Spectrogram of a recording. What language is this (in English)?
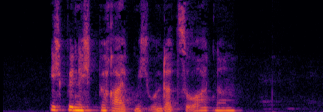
German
